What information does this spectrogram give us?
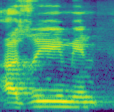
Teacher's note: یہاں پر زا حروف استعلا میں سے ہے، اس کو موٹا کر کے پڑھنا ہے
